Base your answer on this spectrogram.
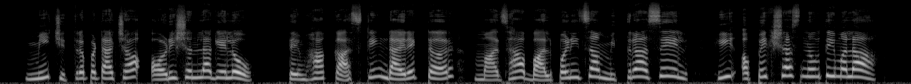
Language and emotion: Marathi, surprised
